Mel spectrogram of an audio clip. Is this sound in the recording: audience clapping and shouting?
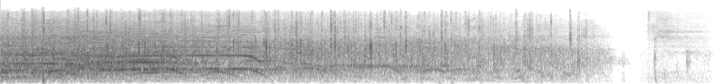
yes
